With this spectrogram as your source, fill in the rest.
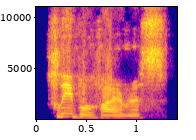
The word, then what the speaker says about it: Phlebovirus: Phlebovirus. Flevovirus. Phlebovirus. Boom. There you go. Sound like a F.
